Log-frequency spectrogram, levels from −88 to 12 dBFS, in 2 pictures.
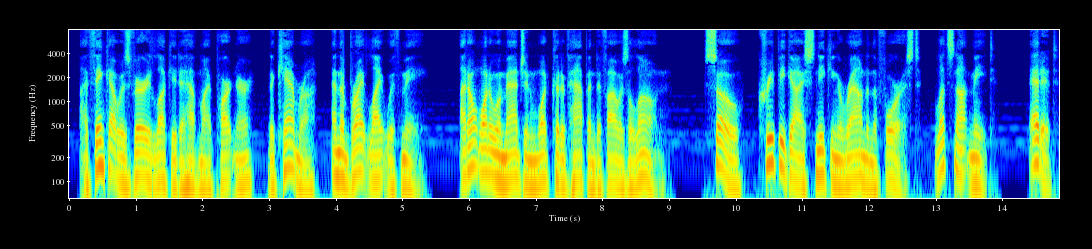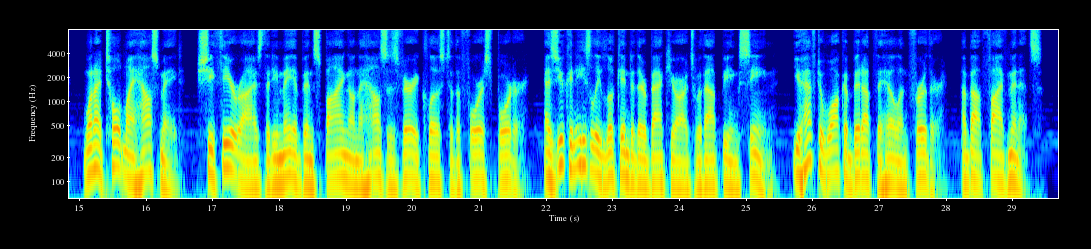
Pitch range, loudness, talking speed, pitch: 90-115 Hz, -21 LUFS, 180 wpm, 100 Hz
